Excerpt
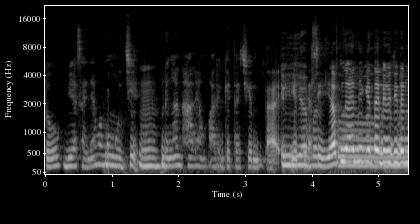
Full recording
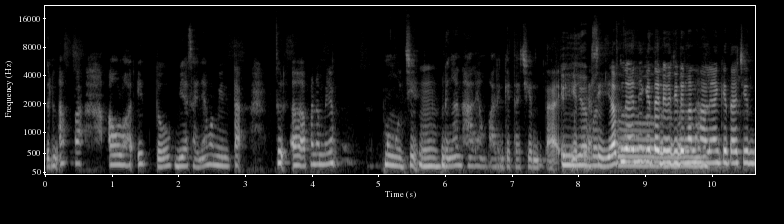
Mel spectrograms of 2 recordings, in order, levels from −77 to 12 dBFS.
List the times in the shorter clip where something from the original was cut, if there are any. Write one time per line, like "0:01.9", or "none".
0:00.9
